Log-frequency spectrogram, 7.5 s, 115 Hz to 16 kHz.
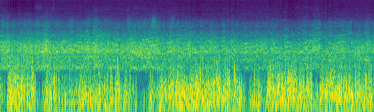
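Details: A flock of many thousands of greylag geese arrives from Iceland for winter near Kilchoman on Islay, Argyll, Scotland, on 7 October 2020. A dense, unbroken wall of overlapping honks fills the air.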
